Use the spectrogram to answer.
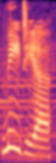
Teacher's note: The E in media falls at the end of a stressed syllable and it sounds long.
